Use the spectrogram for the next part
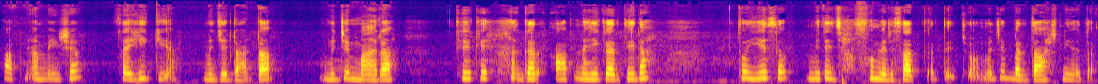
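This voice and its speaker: A woman's voice: sits high, steady tone, a little slow, creaky, warm tone, full character voice. A woman voicing a remorseful young man who begs his mother's forgiveness, tearful and stammering. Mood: soft.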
